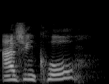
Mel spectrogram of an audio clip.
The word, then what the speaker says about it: Agincourt: Is this how you say it? Agincourt? That's the one, okay.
